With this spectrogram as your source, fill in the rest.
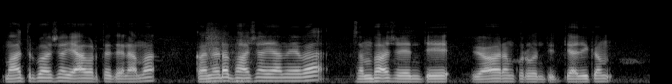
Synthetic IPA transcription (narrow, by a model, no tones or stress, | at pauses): maːt̪ɾubʱaːʂ̬aːjaːʋɐɾt̪ɐt̪eːnaːmɐ | kɐnːɐɽɐbʱaːʂaːjaːmeːʋɐ | sɐmbʱaːʃɐjɐnt̪e | ʋjaːʋɐɾɐmkuɾɐʋɐnt̪it̪jaːd̪ʱikɐm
